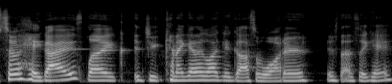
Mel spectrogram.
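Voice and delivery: put-on general American accent throughout. Showing off accents on request, American accent. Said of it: "American accent".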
